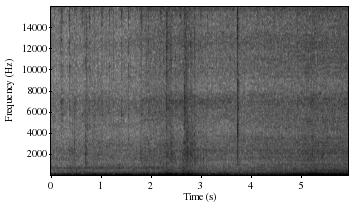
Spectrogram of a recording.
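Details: 1953 Buick Roadmaster Model 79R woody wagon, cold day, accelerating to about 50 mph indicated (about 53 actual): smooth even low rumble building steadily, no knocks or ticks; healthy with power in reserve.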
